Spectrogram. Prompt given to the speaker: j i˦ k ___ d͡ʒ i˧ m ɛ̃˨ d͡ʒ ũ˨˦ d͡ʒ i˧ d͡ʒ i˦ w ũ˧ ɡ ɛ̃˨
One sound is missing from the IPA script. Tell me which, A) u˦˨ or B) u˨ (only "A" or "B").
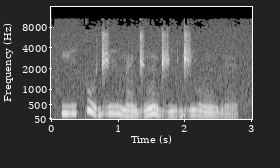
A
